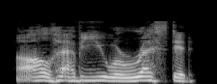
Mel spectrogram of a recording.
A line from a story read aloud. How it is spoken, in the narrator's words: Trigger growled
